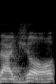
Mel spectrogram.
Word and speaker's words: Azure: You know, I wasn't able to pronounce it well, but it's Azure.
